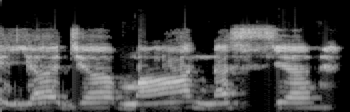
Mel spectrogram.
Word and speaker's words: यजमानस्य: यजमानस्य, यज, यज नहीं बोलेंगे, यजमानस्य, यजमानस्य।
